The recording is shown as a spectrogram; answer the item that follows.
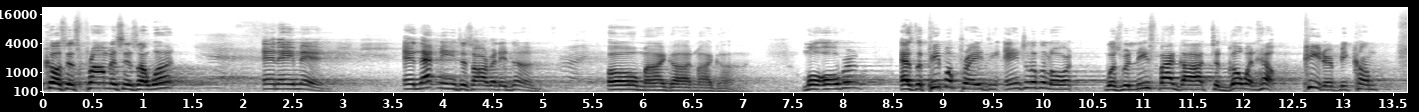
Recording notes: During Sunday morning service on May 21, 2017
